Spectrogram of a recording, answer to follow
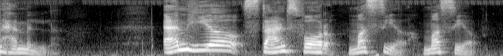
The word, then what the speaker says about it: Monsieur: Monsieur is prefixed so must see it is pronounced Monsieur am ons ie you are so Monsieur Hamel you don't really need to write mr.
